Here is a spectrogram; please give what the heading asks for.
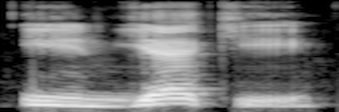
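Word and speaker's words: inieci: The third principal part, injeci, the first and the third I's are vowel I's, pronounced like E, injeci. The second I is consonant I, pronounced like Y, like a Y, injeci.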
